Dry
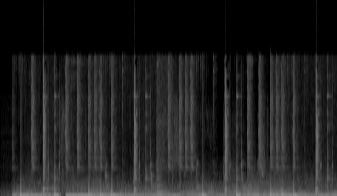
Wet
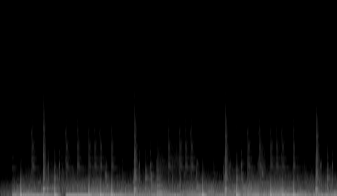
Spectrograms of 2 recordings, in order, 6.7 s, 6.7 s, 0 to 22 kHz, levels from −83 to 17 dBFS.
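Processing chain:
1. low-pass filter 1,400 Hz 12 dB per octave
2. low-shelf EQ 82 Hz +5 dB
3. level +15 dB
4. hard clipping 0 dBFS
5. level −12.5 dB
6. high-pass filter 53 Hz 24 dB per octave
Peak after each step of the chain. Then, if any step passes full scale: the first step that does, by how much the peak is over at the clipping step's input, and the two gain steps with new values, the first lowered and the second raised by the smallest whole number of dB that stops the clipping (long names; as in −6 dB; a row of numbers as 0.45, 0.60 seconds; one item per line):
−22.5, −18.0, −3.0, −3.0, −15.5, −12.5 dBFS
no step passes full scale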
